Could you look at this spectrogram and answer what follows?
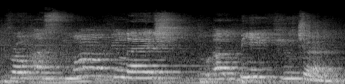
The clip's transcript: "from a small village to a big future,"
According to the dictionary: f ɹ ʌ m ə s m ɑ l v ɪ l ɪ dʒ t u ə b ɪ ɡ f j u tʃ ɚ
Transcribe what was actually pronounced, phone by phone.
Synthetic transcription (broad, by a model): f ɹ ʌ m ə s m ɑ l v ɪ l ɪ dʒ t u ə b ɪ ɡ f j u tʃ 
